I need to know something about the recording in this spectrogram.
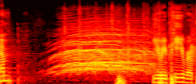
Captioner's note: cheering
